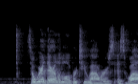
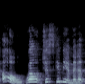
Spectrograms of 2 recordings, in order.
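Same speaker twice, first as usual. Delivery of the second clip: bubbly; 11 semitones higher, 6 dB louder than usual. Retold or imitated. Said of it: "all bubbly on the other end of the phone".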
